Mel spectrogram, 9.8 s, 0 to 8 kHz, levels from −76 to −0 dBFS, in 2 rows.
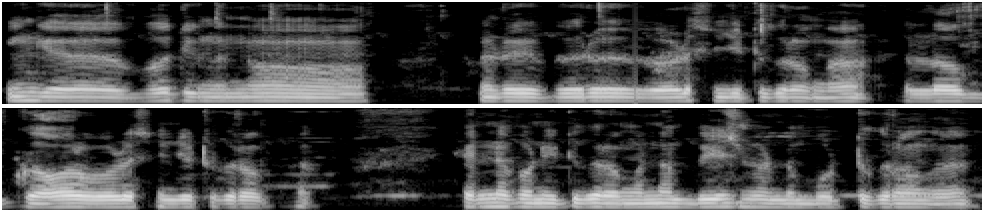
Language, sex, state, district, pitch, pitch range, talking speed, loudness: Tamil, male, Karnataka, Chamarajanagar, 110 Hz, 105-110 Hz, 80 wpm, -17 LUFS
